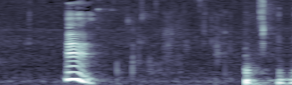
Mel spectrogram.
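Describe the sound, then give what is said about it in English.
Someone takes a sip of water: a short voiced breath or hum, a pause, then two soft gulping swallows in quick succession, all fairly quiet. “If I have a brain freeze, I'm going to have a drink of water. I'm going to do that right now, actually.”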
